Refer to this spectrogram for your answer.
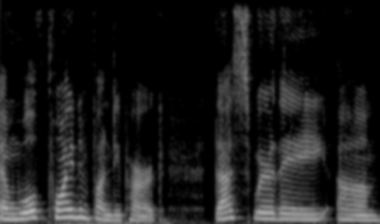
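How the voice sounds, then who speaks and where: With a Canadian Maritime accent, a woman speaks at a medium pitch in a very clean recording with a silent background. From New Brunswick, Canada. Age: 70s. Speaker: retired middle school teacher. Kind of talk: casual chat.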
